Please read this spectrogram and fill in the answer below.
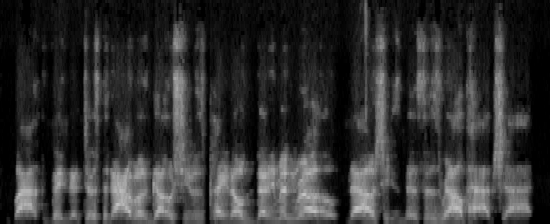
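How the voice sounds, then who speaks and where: A man performs in a put-on character voice with big swings in loudness. He keeps a moderate pace and hardly pauses. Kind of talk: comic overacting. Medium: solo performance.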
